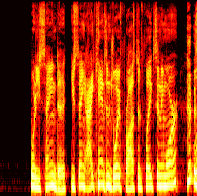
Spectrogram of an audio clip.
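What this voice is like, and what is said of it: Usual voice. Nothing is said of it.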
